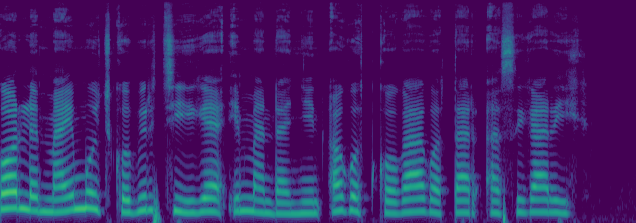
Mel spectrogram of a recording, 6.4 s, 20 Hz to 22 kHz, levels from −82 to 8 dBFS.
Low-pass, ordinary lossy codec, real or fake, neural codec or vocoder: none; none; real; none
